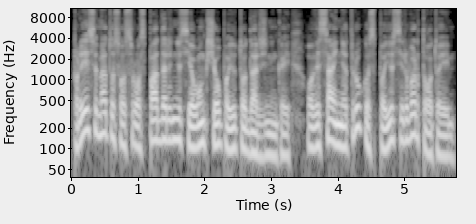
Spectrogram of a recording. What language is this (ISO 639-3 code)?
lit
